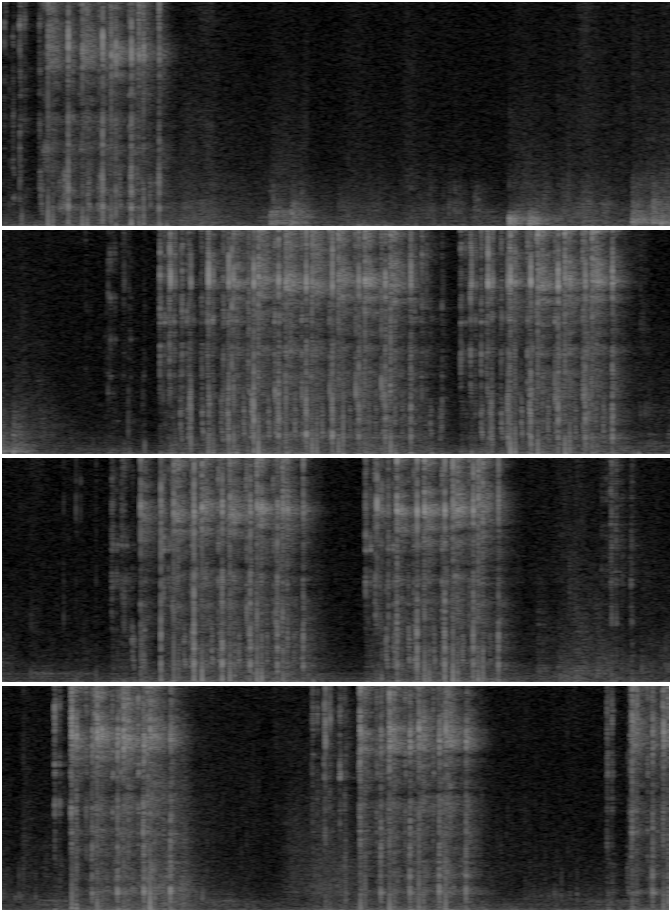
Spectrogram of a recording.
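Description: Scissors snip rapidly through hair, close by.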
